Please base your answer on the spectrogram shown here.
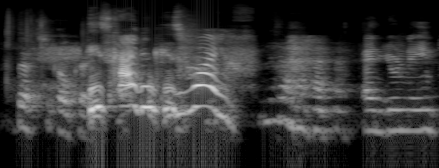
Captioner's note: laughing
